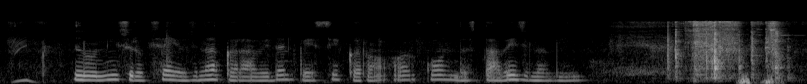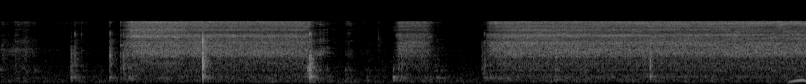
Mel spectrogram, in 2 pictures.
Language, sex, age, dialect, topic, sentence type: Chhattisgarhi, female, 25-30, Northern/Bhandar, banking, question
